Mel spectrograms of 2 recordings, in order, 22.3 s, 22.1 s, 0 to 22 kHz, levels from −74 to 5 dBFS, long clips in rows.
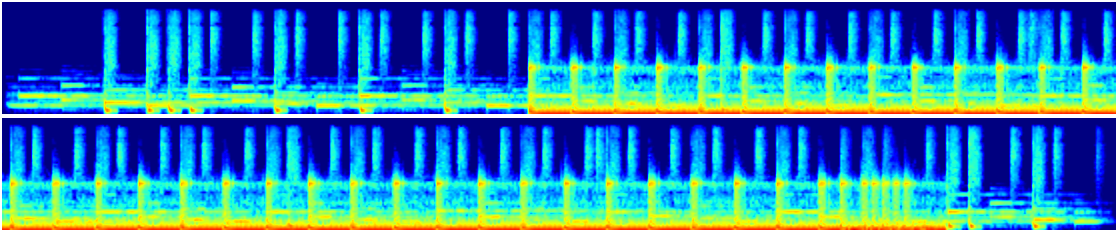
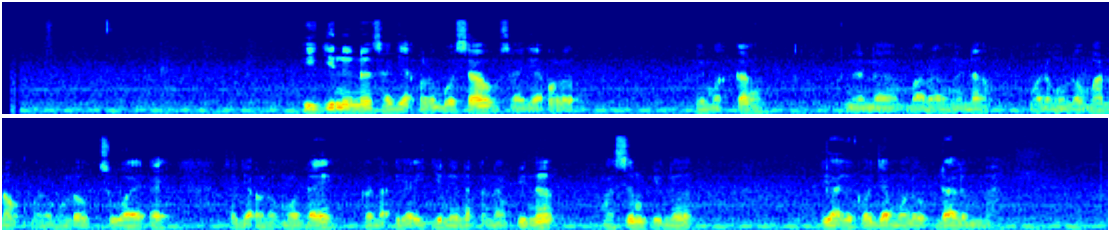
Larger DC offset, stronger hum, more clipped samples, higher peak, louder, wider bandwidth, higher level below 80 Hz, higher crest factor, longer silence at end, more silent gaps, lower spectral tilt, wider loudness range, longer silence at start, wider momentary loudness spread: neither; second, none vs 50 Hz at -60 dBFS; neither; first, 0 dBFS vs -6 dBFS; first, -13 LUFS vs -28 LUFS; first, 15.5 kHz vs 11.5 kHz; first, -10 dBFS vs -56 dBFS; second, 10 dB vs 22 dB; first, 0.2 s vs 0 s; neither; about the same, -6 dB/octave vs -5.5 dB/octave; about the same, 10 LU vs 8 LU; about the same, 0.15 s vs 0.05 s; second, 13 LU vs 20 LU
